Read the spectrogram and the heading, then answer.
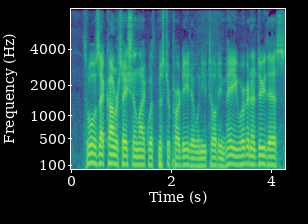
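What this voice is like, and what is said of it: Usual voice. Nothing is said of it.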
